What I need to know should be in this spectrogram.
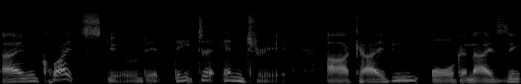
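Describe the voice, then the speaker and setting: A man's put-on character voice at a medium pitch and fairly slow pace. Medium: video game. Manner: polite, formal, wry.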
